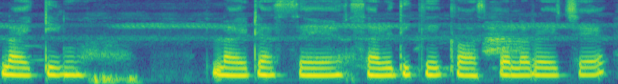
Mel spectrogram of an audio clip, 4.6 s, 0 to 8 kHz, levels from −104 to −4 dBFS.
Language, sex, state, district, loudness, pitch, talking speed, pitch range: Bengali, female, Tripura, Unakoti, -14 LUFS, 225 Hz, 75 wpm, 220-230 Hz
